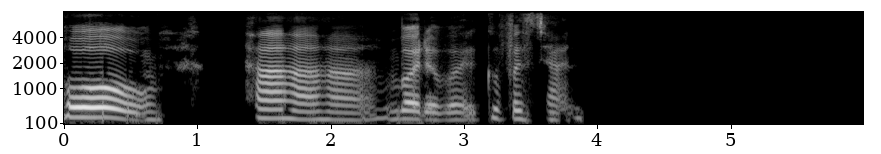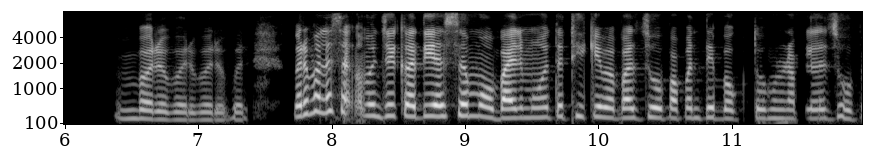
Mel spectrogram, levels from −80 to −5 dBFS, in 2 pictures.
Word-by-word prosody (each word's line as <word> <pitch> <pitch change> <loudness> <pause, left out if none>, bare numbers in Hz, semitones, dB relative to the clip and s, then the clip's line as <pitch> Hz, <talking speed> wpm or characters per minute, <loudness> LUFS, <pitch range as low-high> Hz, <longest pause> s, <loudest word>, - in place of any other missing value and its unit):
हो. 270 - 0 1.4
हां, 235 -2 +2
हां, 205 -1 -4
हां. 195 +3 -11
बरोबर, 195 -3 -5
खूपच 220 -3 -9
छान. 205 +4 -16 2.5
बरोबर, 210 -4 -5
बरोबर. 195 0 -12 0.4
बरं, 280 - +4
मला 410 0 +2
सांग 395 -3 +1
म्हणजे 295 -1 +1
कधी 290 0 +7
असं 290 +1 +6
मोबाईलमुळं 250 -2 +3
तर - - 0
ठीक 290 -1 -6
आहे 270 - +3
बाबा 245 -1 +2
झोप 250 -2 -1
आपण 250 +1 -4
ते 255 - +1
बघतो 225 0 -8
म्हणून 230 0 -9
आपल्याला 230 +1 -5
झोप 220 -1 -6
235 Hz, 135 wpm, -23 LUFS, 205-260 Hz, 2.5 s, कधी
